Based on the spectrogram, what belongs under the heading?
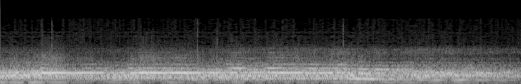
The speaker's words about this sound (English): It seems logical to begin with a sound effect familiar to all Gothamites. The first sound a visitor will recall, a streamliner plunging into the tunnel towards Grand Central.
